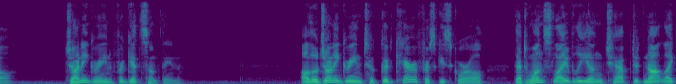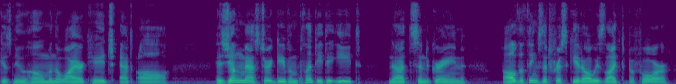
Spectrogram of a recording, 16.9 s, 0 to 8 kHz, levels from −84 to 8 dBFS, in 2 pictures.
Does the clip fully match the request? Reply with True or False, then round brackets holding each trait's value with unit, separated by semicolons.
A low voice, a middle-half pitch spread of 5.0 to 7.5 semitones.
True (130 Hz; 5.3 semitones)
